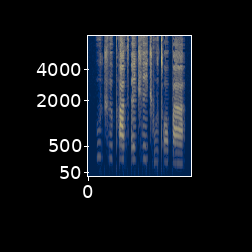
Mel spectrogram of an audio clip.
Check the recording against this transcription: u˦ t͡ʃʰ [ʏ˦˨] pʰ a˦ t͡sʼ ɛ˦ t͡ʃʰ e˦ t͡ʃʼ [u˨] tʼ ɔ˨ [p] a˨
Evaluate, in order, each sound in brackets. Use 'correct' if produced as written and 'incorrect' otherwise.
correct, correct, correct

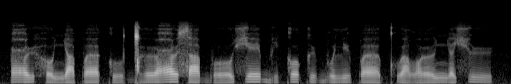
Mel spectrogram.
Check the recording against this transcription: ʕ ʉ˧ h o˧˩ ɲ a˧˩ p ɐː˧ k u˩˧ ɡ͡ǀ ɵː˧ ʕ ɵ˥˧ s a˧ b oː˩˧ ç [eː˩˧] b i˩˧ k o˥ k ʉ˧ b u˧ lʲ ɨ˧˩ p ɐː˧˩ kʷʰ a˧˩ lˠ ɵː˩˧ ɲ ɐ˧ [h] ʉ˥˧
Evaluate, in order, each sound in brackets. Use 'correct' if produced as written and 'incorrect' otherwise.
incorrect, incorrect

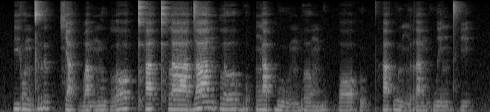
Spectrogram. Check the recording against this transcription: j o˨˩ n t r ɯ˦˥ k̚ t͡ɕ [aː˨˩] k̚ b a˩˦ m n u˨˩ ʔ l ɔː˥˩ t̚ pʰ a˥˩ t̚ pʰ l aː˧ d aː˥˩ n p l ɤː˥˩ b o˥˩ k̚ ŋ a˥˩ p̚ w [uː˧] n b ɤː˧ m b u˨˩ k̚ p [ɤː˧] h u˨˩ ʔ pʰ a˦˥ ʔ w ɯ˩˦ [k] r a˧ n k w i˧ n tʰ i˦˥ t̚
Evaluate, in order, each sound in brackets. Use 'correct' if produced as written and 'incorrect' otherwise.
incorrect, incorrect, incorrect, incorrect

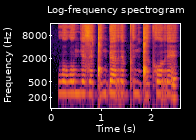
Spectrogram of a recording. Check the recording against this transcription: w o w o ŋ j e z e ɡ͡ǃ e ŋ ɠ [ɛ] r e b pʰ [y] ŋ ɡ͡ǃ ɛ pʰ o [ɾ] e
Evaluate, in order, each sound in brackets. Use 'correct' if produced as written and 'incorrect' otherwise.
correct, incorrect, incorrect

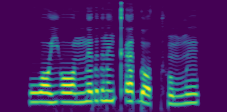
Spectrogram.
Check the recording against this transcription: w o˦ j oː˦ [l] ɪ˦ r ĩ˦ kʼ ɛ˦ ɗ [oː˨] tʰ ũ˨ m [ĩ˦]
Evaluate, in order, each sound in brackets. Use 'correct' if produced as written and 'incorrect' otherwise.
incorrect, incorrect, correct

